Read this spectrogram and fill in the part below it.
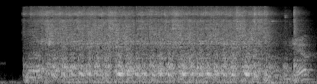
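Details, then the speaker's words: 1987 Chevrolet Corvette C4 after sitting 25 years: steady starter cranking for about three seconds that never fires; no fuel-rail pressure, but spark present, so a failed fuel pump. "Everything is pointing towards a bad fuel pump but I still wanna check for spark."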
